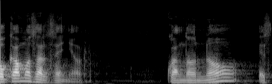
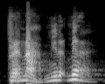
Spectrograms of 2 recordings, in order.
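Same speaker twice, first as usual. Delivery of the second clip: nagging wife; 8 semitones higher, 8 dB louder than usual. Retold or imitated. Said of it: "Y le va diciendo".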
